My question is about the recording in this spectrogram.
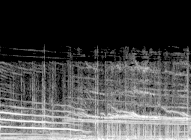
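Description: Silkie, the cartoon silkworm larva, making a high-pitched, cat-like cooing squeal that slides slowly down in pitch and stops about halfway through, over soft music.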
